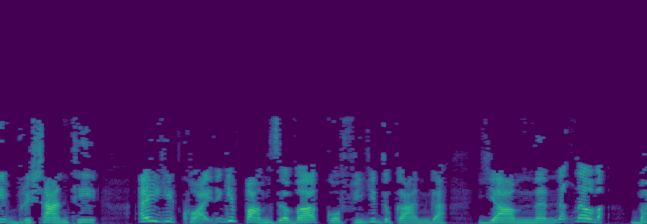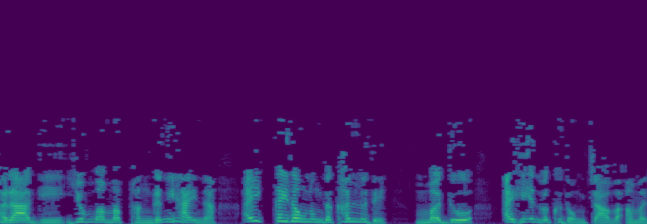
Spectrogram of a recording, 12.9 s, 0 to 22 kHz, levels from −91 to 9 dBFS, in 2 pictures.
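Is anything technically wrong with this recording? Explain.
Yes. Throughout the speech the sound is watery and swirly, with nothing above 10.5 kHz and sibilants turning metallic and chirpy. This is likely heavy MP3 compression at a very low bitrate: starved of bits, the encoder cuts the treble and drops weak frequency lines that flicker between frames.

From 1.37 to 1.42 s there is pre-echo, a hiss about 45 ms long that arrives just before a sharp attack and softens it. The codec spreads the attack's quantisation noise across its whole block, so that noise also fills the quiet moment beforehand.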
